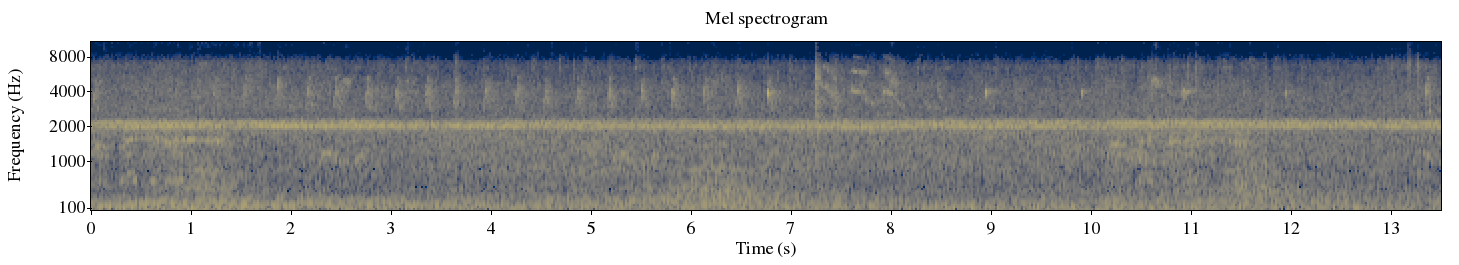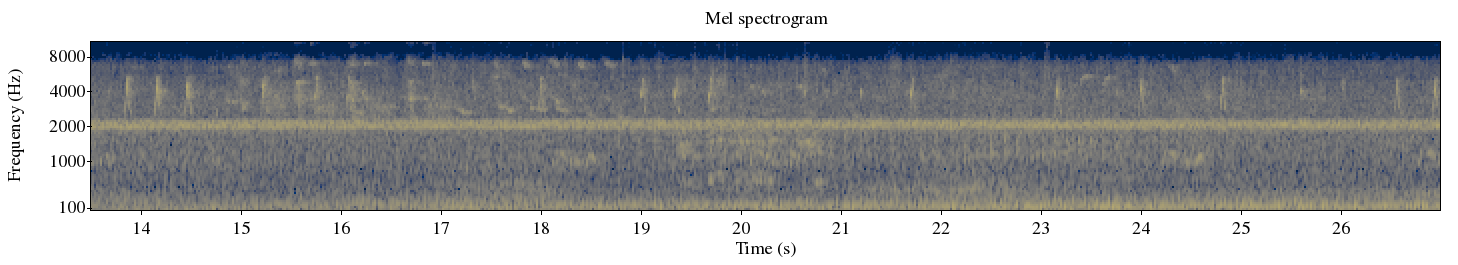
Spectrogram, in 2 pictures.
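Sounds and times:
small birds chirping: 0.1s - 26.9s.

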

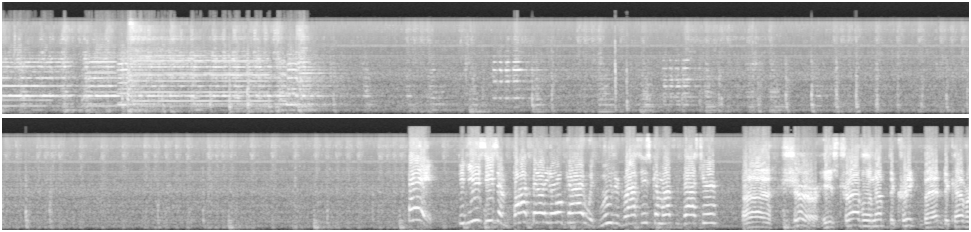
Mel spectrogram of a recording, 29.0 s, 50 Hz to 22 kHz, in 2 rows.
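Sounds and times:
brass music cue: 0.0s - 11.8s
short pitched notes: 0.0s - 12.4s.

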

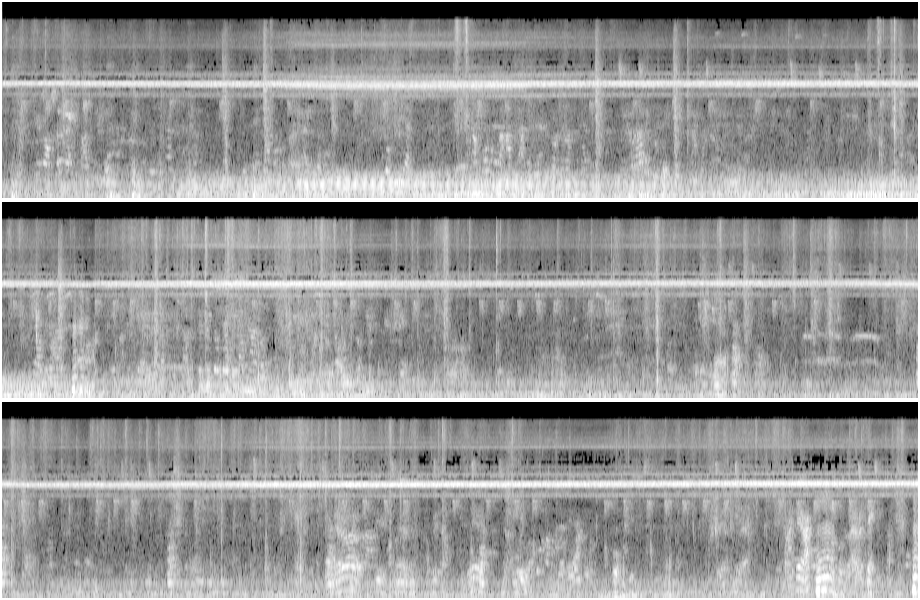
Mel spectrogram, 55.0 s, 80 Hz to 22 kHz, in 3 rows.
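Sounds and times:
insects droning: 0.0s - 54.9s.

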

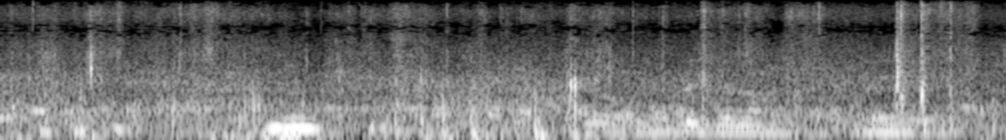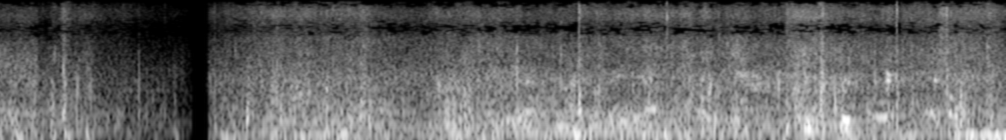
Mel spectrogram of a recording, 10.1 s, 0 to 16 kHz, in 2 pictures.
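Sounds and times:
footsteps on a stony path: 0.0s - 10.0s.

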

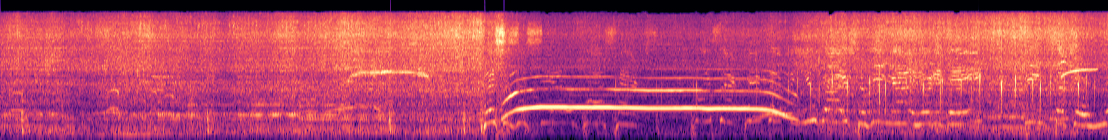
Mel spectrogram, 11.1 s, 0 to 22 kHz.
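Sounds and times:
loud steady high tone: 0.0s - 7.7s
motorcycles riding: 0.0s - 11.0s.

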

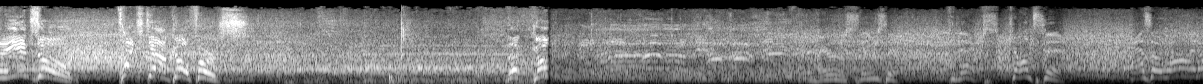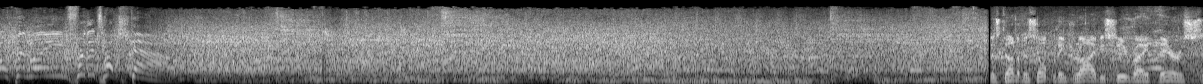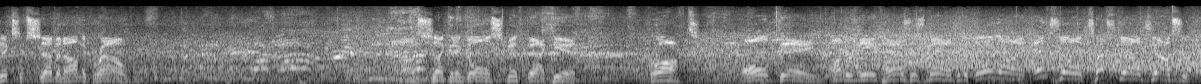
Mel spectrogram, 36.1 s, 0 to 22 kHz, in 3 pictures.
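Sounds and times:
stadium crowd cheering and shouting: 0.0s - 36.0s
music: 15.4s - 22.0s.

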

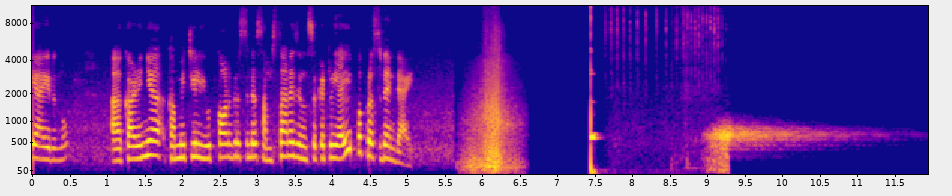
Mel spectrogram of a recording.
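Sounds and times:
quick ticks: 7.5s - 9.3s.

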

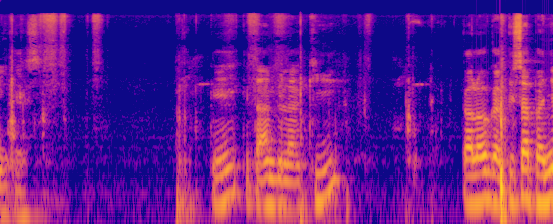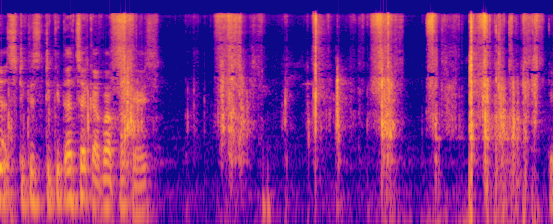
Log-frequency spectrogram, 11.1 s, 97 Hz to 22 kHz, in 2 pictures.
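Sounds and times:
paper sheets rustling: 6.3s - 11.0s.

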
